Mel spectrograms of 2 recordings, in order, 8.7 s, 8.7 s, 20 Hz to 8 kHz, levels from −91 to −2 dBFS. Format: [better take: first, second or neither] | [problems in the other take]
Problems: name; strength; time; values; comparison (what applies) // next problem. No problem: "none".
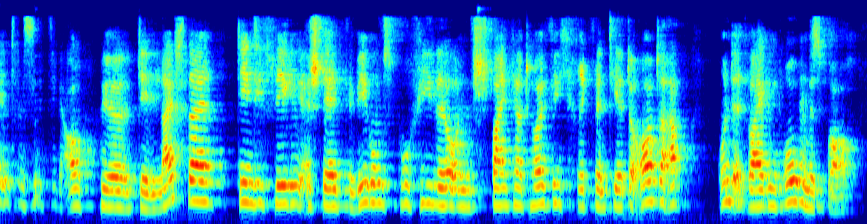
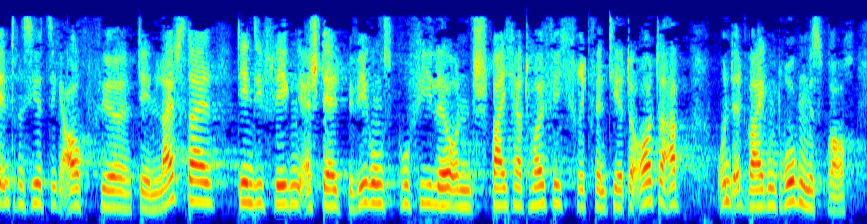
second | noise reduction (neural mask model DeepFilterNet 3)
